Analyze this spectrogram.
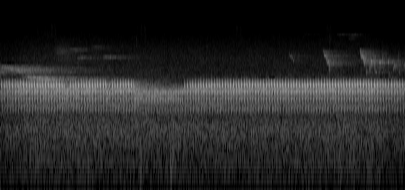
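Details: A European nightjar churring, typical of pine forests: a dry, monotonous, mechanical trill that can last several minutes, running on without pause, shifting slightly in pitch midway, with a faint higher note near the end.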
